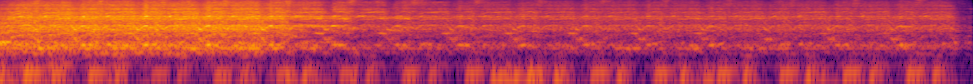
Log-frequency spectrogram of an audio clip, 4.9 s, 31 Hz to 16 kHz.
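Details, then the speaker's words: Non-running Suzuki Intruder 250 LC motorcycle, petcock on reserve, choke stuck: starter chugs at an even three-per-second rhythm but engine never catches; spark confirmed, owner plans compression test; cause unconfirmed. "Okay, guys. The choke choke is kind of stuck. Okay, let's try it. Okay, guys. Doesn't start clearly."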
